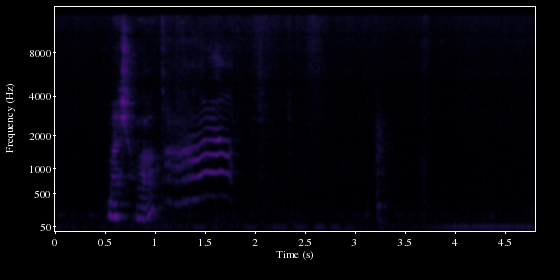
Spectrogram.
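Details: Persian cat in an angry mood, meowing indoors: a short sharp cry, then a long wavering drawn-out meow, over steady low background hum and a faint later sound.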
